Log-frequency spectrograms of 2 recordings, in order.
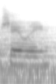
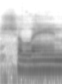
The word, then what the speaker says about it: Shalane: welcome, Shailene. I will. Shalane. Is it Shalane? Shalane. Shalane.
